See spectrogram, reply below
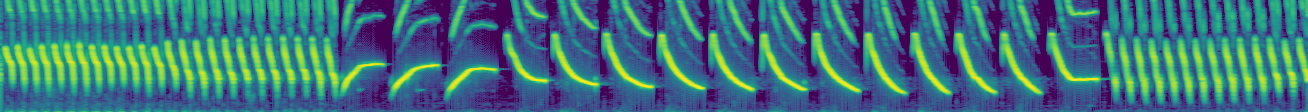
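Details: Canary training song for young or silent birds: a rapid rolling trill breaks into evenly spaced, falling cuit-cuit whistles, about two per second, then a new fast roll begins.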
